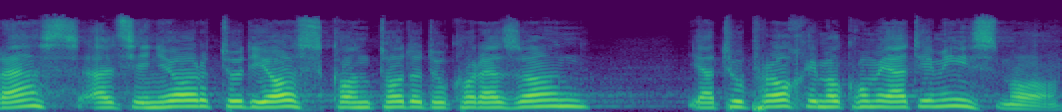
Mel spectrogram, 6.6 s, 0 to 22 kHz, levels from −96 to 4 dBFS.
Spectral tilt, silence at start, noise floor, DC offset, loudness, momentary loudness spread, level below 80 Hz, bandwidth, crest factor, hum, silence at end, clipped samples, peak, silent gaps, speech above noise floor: -6 dB/octave; 0 s; -54 dBFS; under 0.1%; -20 LUFS; 8 LU; -60 dBFS; 12 kHz; 16 dB; none; 0 s; under 0.1%; -2 dBFS; none; 35 dB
